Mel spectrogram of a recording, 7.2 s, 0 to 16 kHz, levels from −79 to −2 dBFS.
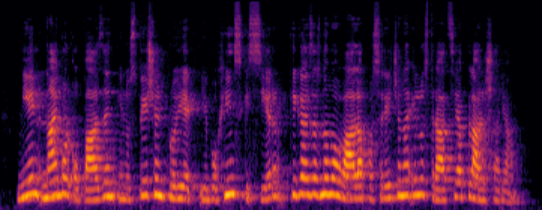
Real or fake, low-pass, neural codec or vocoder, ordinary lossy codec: real; 14.4 kHz; none; Opus, 32 kbps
